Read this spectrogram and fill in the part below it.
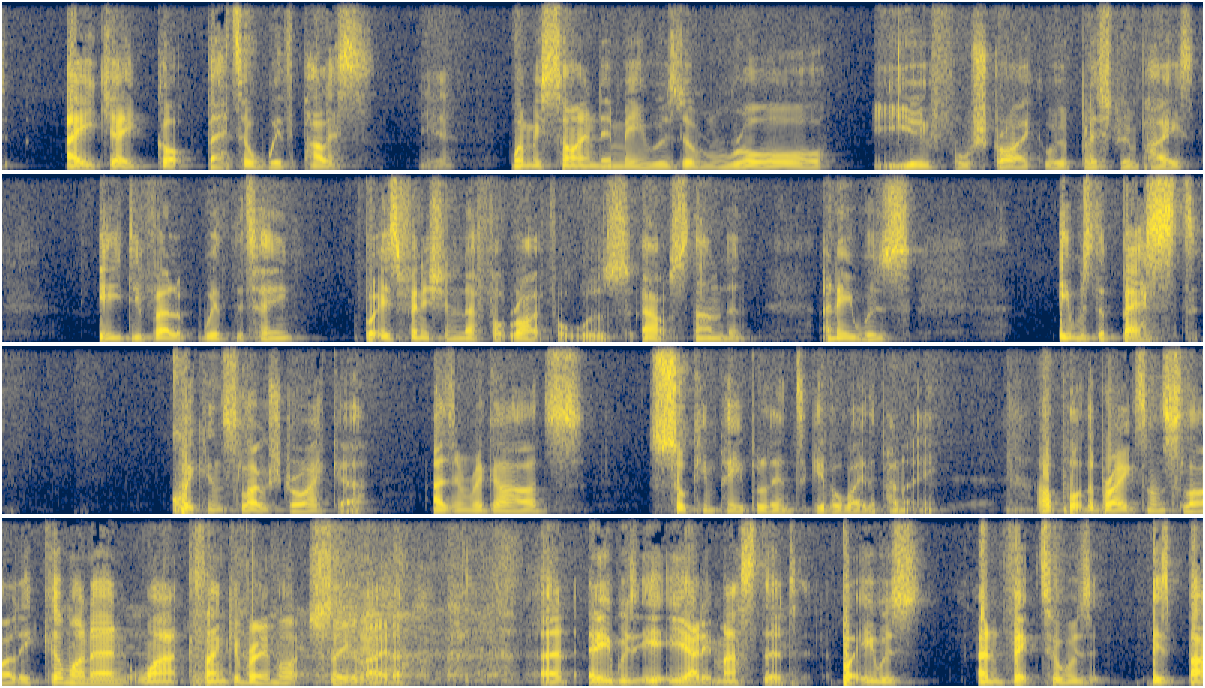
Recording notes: We are back on stage at a sold out Streatham Space Project.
